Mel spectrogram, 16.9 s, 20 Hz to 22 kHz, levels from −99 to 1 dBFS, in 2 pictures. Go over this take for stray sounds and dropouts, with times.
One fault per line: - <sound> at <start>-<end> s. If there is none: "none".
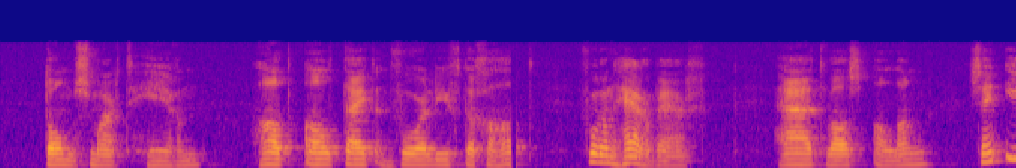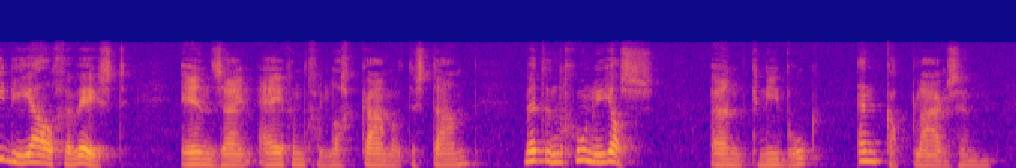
- dropout at 4.3-4.3 s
